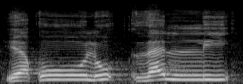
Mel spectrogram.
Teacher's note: huruf nun itu masuk ke dalam lam secara kamil, secara sempurna, maka tidak bunyi lagi huruf nun dan tidak ada gunnah di situ. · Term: idgham bila gunnah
